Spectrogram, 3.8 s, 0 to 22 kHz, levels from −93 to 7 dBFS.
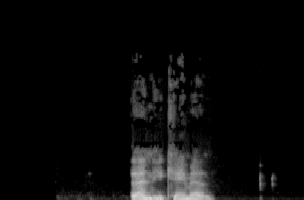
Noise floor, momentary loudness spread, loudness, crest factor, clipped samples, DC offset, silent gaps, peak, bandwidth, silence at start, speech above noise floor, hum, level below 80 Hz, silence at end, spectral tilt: -78 dBFS; 11 LU; -17 LUFS; 18 dB; under 0.1%; under 0.1%; none; -2 dBFS; 13.5 kHz; 1.65 s; 63 dB; none; -64 dBFS; 1.15 s; -7 dB/octave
